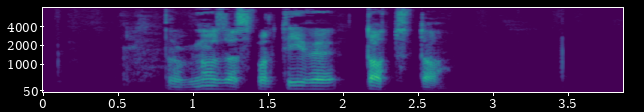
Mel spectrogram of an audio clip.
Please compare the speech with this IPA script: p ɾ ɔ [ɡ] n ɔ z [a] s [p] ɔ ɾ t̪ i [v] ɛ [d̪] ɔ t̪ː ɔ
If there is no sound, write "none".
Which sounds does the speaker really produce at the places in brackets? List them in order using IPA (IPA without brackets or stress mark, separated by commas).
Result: ɡ, a, p, v, t̪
